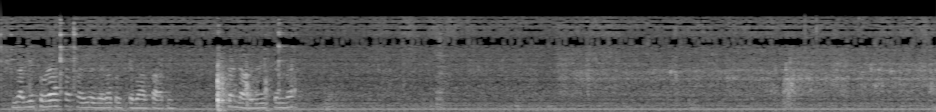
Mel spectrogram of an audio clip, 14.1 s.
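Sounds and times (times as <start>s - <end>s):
onions sizzling in hot oil: 0.0s - 14.0s
spatula stirring in a pan: 5.6s - 7.2s.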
